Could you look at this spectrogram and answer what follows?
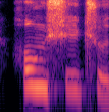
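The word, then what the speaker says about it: Hung Hsiu-chu: Hong Xu Chu, this is the English pronunciation.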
